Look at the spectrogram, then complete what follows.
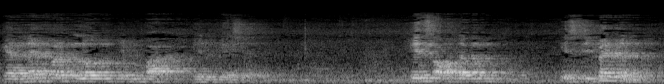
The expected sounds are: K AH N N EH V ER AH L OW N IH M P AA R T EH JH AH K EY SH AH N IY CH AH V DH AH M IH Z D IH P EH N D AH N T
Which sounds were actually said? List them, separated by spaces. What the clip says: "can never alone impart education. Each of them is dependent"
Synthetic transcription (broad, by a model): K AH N N EH V ER AH L OW N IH M P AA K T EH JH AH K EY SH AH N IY S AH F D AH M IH S D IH P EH N D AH N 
